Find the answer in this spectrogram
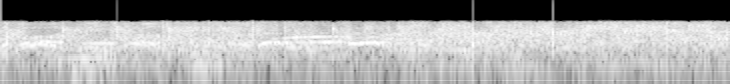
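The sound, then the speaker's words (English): An audience claps in a steady, dense wash of hand claps at constant loudness, with a few voices calling out over the applause. “Oh yes, you clap now, but I don't know that you will clap later.”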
